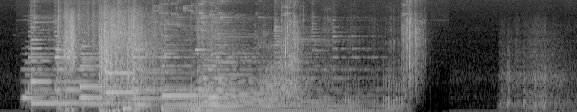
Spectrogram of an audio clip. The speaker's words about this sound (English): Oh, there's some fireworks going off. I can't see them there.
